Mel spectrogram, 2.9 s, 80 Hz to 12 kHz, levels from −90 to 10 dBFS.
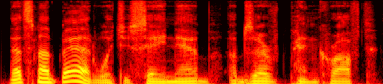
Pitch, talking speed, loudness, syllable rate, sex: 105 Hz, 190 wpm, -19 LUFS, 4.5 syllables/s, male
